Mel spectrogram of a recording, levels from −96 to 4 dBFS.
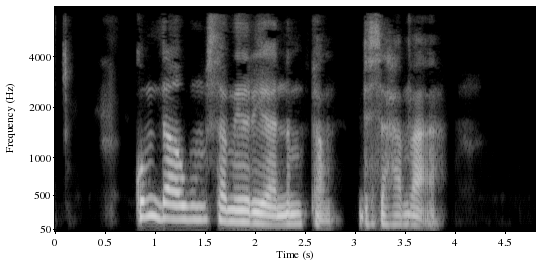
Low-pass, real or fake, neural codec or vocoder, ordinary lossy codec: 7.2 kHz; fake; codec, 24 kHz, 1.2 kbps, DualCodec; MP3, 48 kbps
